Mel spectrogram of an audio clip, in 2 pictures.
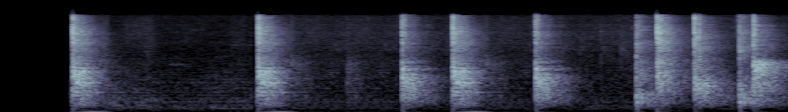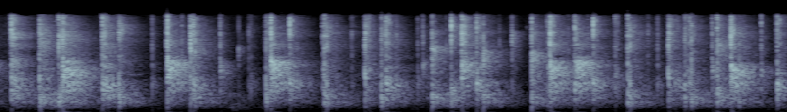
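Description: Hand clapping building up as a slow clap. Single claps with a short echo come about a second apart at first, then speed up and crowd together from about five seconds in into quick, overlapping clapping by several people.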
